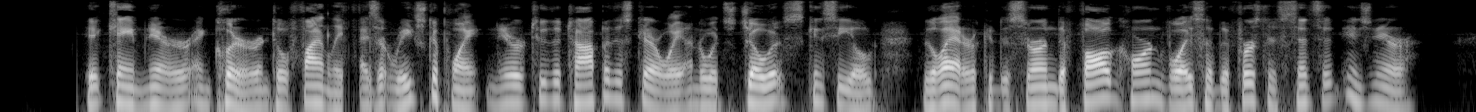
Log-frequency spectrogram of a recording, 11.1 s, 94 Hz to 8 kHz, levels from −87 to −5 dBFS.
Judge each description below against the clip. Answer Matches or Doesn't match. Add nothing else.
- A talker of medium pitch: Doesn't match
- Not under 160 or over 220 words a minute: Matches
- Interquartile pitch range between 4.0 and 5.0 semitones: Doesn't match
